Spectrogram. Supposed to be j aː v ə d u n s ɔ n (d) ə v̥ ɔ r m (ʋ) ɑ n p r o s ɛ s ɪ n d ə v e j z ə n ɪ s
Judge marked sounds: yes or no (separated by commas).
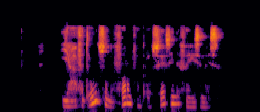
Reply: yes, no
